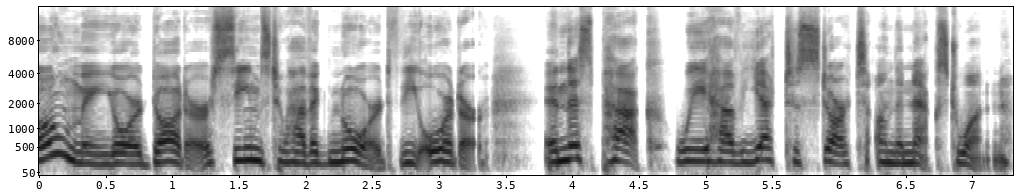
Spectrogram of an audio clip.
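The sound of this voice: The clip has an unforced reading voice. The background is quiet.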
